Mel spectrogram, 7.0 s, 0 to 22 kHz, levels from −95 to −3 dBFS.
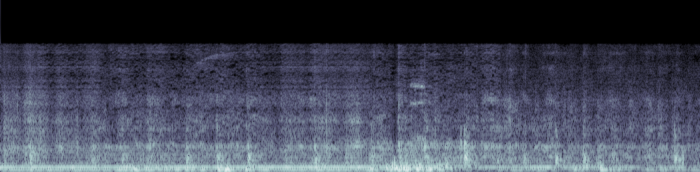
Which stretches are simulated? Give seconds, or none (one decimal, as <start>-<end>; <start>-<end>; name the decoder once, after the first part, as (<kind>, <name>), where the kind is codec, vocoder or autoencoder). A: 0.0-1.0 (autoencoder, DAC-VAE); 2.6-3.7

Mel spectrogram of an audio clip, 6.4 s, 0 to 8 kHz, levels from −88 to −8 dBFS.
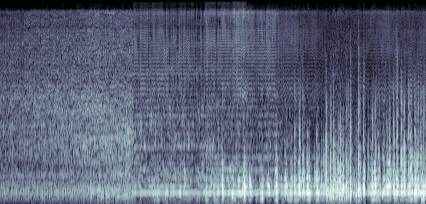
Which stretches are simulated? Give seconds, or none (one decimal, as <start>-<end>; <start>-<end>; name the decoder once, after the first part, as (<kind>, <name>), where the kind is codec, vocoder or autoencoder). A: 2.0-4.9 (vocoder, BigVGAN v2); 5.4-6.4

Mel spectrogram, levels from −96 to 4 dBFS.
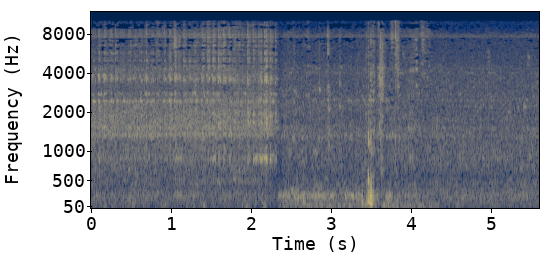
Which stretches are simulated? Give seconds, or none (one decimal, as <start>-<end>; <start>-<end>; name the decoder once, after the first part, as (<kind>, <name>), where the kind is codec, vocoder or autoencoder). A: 1.1-2.1 (vocoder, Vocos)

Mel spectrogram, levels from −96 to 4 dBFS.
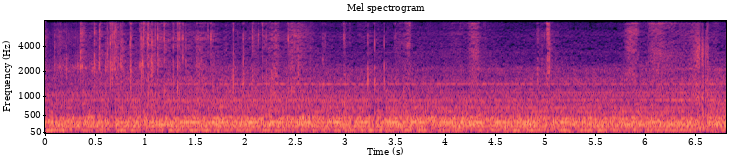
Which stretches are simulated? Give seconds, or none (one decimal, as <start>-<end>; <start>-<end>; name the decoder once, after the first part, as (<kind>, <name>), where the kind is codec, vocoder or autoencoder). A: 3.7-4.4 (autoencoder, DAC-VAE)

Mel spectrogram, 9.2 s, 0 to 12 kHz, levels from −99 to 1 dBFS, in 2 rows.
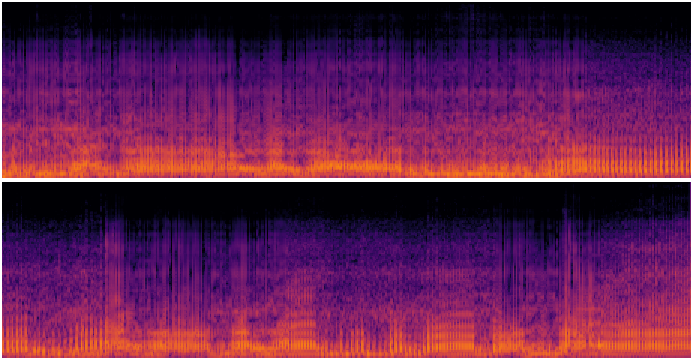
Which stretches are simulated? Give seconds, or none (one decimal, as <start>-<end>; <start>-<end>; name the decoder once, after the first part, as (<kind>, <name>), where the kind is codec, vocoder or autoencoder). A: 0.0-3.9 (vocoder, BigVGAN v2); 5.3-6.5; 7.9-8.6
